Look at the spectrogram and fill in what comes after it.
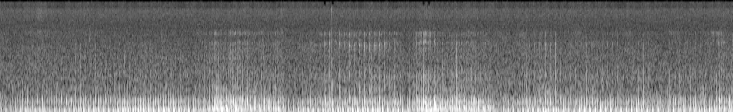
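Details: A cat purring up close: low, buzzing rumble with gentle swells on inhale and exhale every second or so, soft and even.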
